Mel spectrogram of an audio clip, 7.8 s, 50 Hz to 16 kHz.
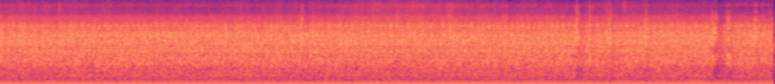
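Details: Morra F25-6 disc mower on a tractor, test run after repair (it had a pod bearing failure the year before and is down again). Loud, steady, even low drone from the spinning discs with no clatter or metal striking; the mower runs clean.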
